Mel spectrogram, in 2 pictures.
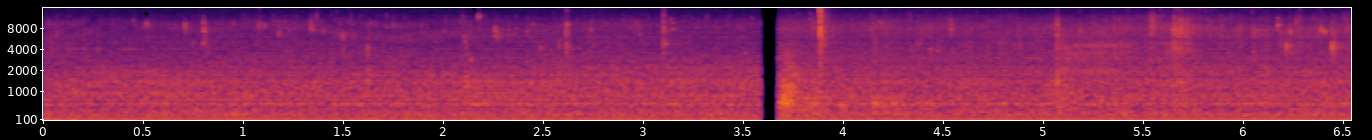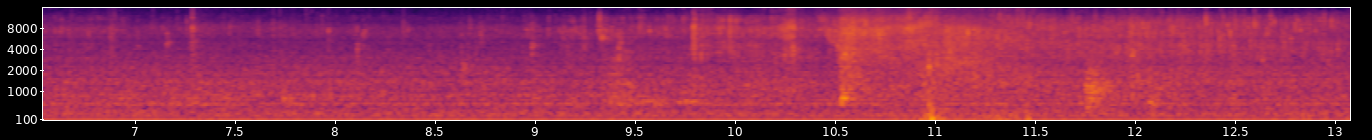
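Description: Chijimi batter of bean sprouts and pork sizzling in hot oil in a frying pan, with scattered crackles. About ten and a half seconds in the sizzling briefly grows louder as the pancake is turned over with a spatula.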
